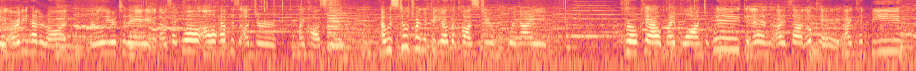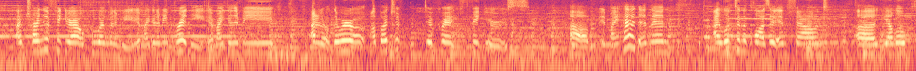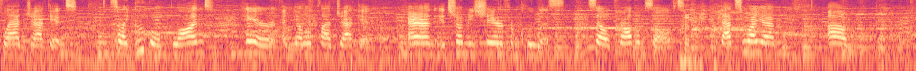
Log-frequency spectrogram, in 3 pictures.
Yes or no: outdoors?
yes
